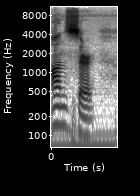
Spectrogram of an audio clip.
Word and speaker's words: answer: Да именно такое произношение Answer W не произносится Хотя пишется Да если так вот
